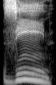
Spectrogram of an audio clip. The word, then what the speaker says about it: zine: It's pronounced zine.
